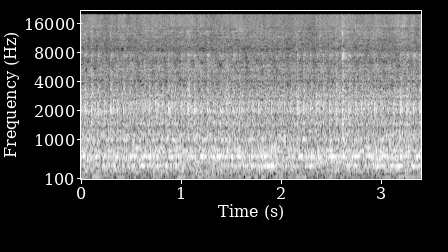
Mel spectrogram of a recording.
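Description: A saw fitted with a new blade cuts straight through metal during basic machining. It gives a continuous, dense buzzing hum at an even level for a few seconds, close by, with no voices.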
